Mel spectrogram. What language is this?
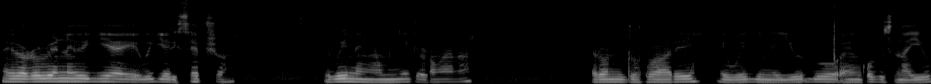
Masai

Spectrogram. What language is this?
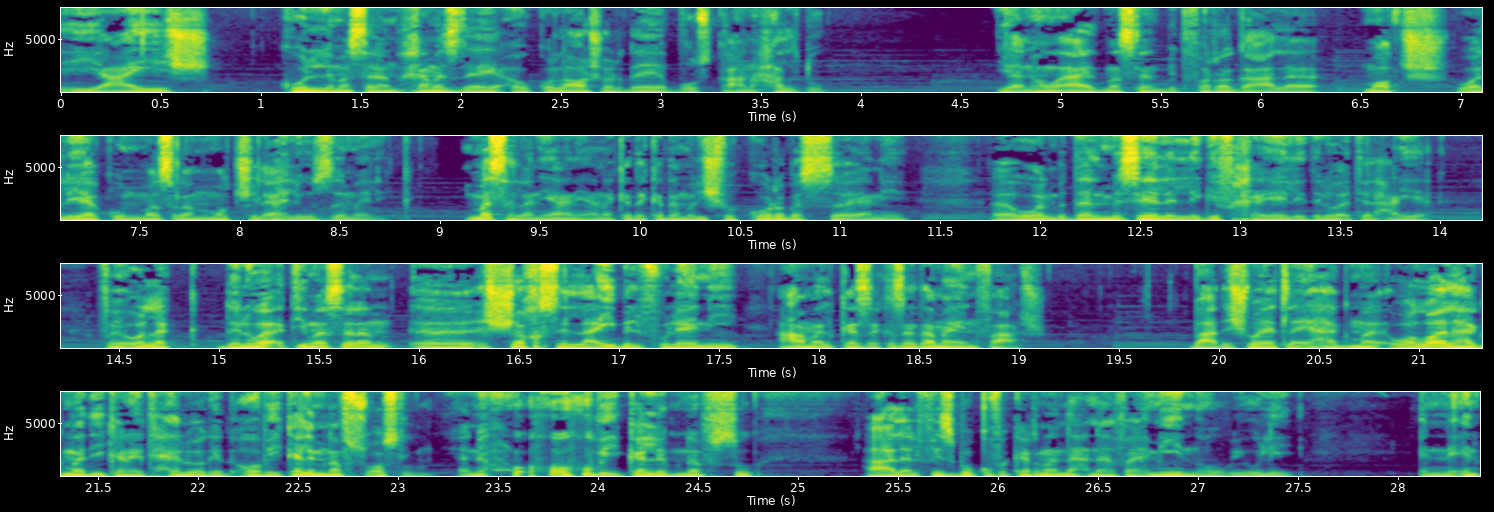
Arabic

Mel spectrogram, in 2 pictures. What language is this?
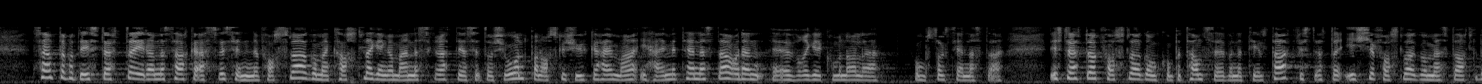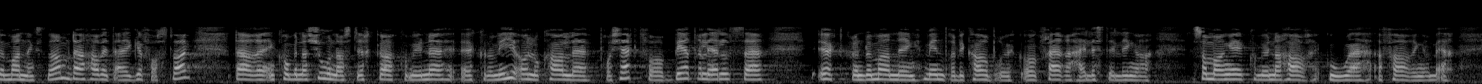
Norwegian Nynorsk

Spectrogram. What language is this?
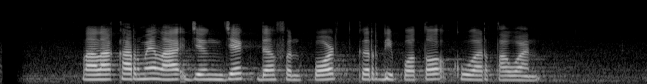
Sundanese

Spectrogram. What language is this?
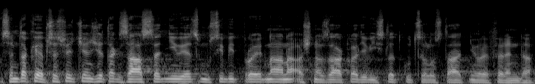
Czech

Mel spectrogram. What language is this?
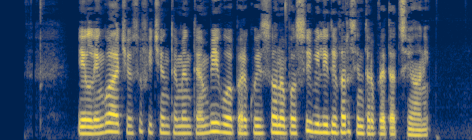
Italian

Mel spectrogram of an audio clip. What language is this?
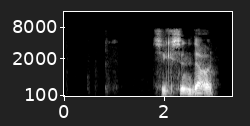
Kabyle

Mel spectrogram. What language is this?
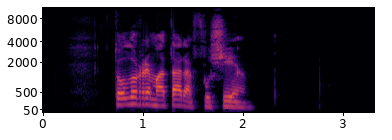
Galician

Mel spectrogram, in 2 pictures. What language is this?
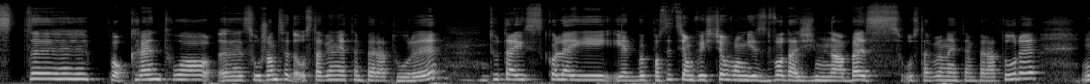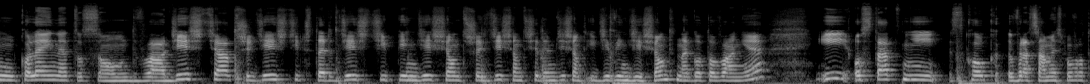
Polish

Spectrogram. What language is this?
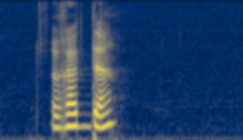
Norwegian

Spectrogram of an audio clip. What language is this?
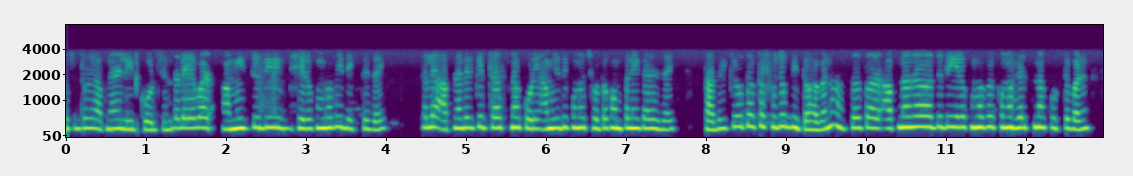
Bangla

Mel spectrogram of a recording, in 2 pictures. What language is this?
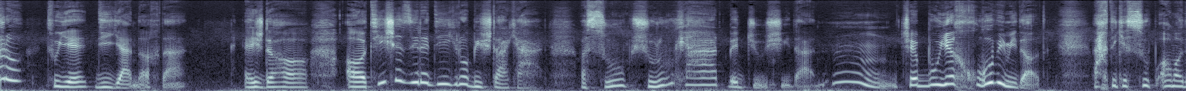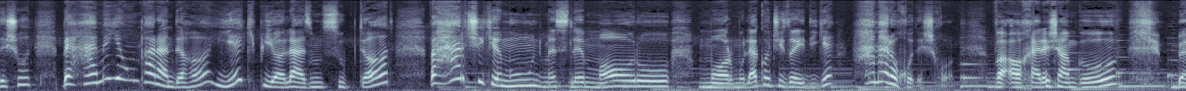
Persian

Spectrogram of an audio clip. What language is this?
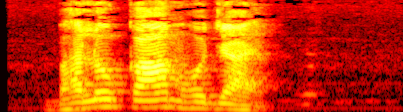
Gurgula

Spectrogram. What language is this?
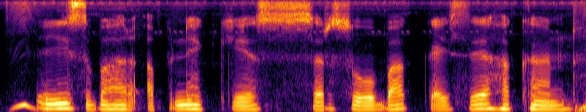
Magahi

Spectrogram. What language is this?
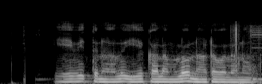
Telugu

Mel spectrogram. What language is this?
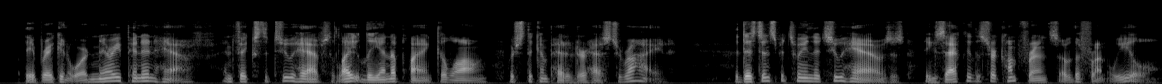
English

